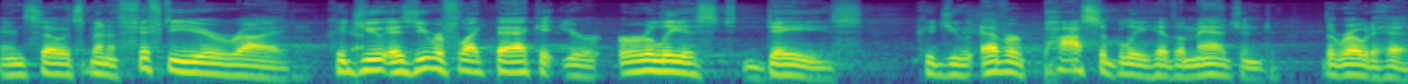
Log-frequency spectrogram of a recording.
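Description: Moderate-paced speech from a man, fairly low in pitch and ordinary in pitch variation. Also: very clean recording, silent background. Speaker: podcast host. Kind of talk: onstage interview. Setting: stage with audience. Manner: animated.

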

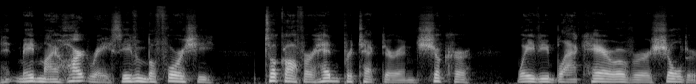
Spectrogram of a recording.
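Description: The voice is an unforced reading voice whose pitch varies in an ordinary way.

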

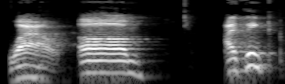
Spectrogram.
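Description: A man with fairly high pitch and an American accent. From US West Coast, San Francisco Bay Area. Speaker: Paralympic sled hockey goalie, army veteran. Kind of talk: casual interview chat. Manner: halting, many fillers and repetitions.

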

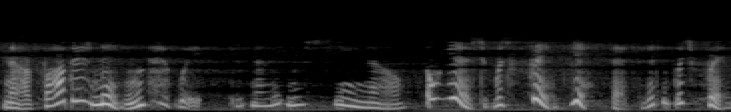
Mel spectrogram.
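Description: Putting on a character voice, a woman talks at a moderate pace with fairly high pitch, very wide pitch swings and a slightly husky edge.

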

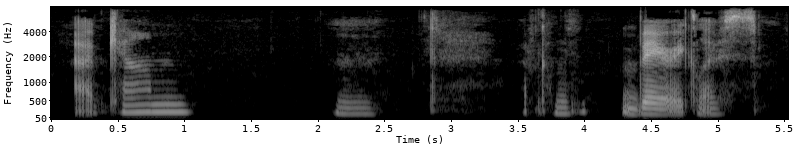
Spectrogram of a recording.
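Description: At a very slow pace, a woman speaks with long, frequent pauses. Her fairly low voice is somewhat breathy, with ordinary pitch variation. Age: 30s. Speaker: podcast host. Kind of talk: personal monologue. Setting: recording alone on phone. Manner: talkative.

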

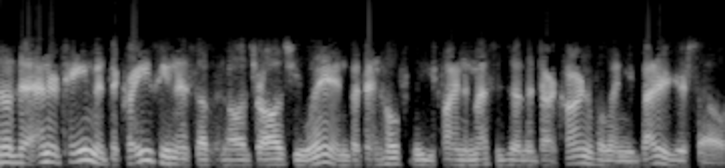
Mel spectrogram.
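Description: A man with an East Coast US accent, lively intonation and a fairly quick pace, with hardly any pauses. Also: fairly low pitch for a man. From Delaware. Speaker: caller, juggalo. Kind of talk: phone interview. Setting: phone call.

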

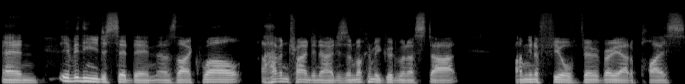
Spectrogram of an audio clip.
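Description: Speaking very fast with an Australian accent, a man with a fairly low pitch comes through with a dry, close sound and no echo. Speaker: public speaker.

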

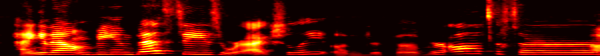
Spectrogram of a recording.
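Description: A woman projects her raised voice at a high pitch in a bright, sharp tone, speaking fairly slowly on a very clean recording with a silent background. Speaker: podcast co-host.

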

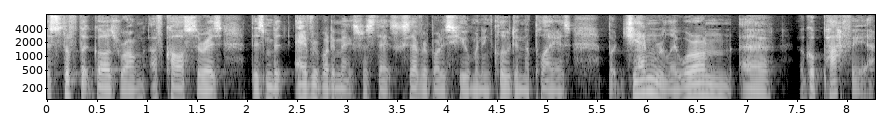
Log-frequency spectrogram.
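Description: Speaking very fast, a man with a Yorkshire accent uses a fairly low pitch and ordinary pitch variation. The recording is very clean with a silent background. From Leeds, West Yorkshire. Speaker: documentary director. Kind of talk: interview.

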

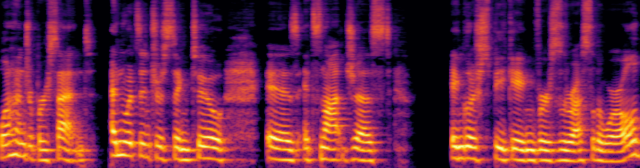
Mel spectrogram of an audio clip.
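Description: A woman with an American accent speaks at a moderate pace in a fairly low pitch, with ordinary pitch variation and a plain, everyday voice. The recording is very clean, with a silent background. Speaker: sales manager. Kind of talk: interview.

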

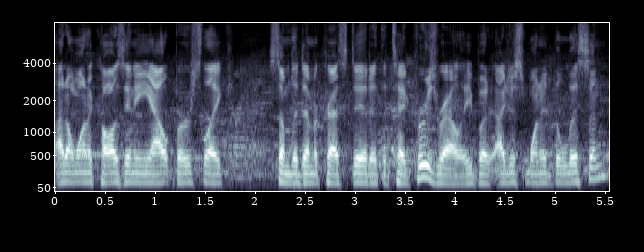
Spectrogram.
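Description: A man's medium-pitched voice with an American accent at a very fast pace, with audible room echo and crowd noise in the background. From Texas. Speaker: rally attendee, gun rights activist. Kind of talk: vox pop interview. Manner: hesitant, many fillers.

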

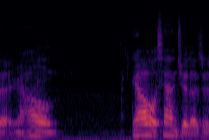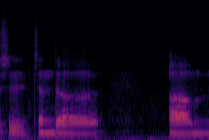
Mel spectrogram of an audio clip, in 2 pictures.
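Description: This man speaks at a medium pitch with ordinary pitch variation. His pace is very slow, broken by long, frequent pauses. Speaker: university student. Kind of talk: interview.

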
